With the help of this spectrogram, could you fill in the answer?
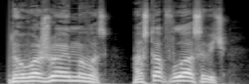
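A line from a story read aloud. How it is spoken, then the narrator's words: Muffled, hollow. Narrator (Russian): глухо сказал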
